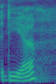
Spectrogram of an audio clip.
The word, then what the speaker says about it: Adia: this is right well my name is pronounced adaia okay number one and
